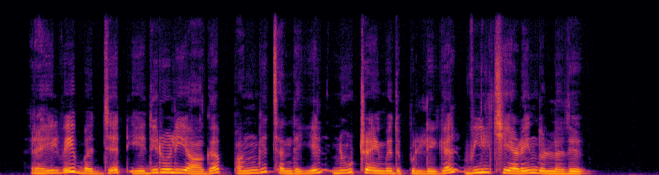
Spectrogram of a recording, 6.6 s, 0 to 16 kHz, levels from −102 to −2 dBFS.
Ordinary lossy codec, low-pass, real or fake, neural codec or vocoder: none; 14.4 kHz; real; none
